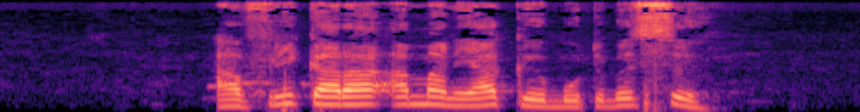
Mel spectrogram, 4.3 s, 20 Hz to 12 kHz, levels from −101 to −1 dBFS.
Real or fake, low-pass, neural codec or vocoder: real; 10.8 kHz; none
